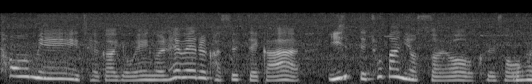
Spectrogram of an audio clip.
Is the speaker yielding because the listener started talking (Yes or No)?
No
